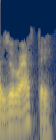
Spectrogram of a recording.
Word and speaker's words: Zoroastre: Tiếng Đức thì nó đọc là Zarathustra, còn tiếng Pháp nó là Zoroastre. Rồi còn bên tụi Đức nó đọc theo tiếng tiếng Ba Tư là Zarathustra, mục tiêu là Zarathustra.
